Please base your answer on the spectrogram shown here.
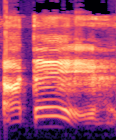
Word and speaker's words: Ate: To non-Lakota or non-native people, it would be the word ate. Like you just ate food. Or like the word hate, except you take out the H and you have A-T-E. Ate, that's how you say it.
